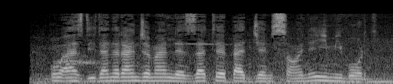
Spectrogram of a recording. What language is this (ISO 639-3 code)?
fas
